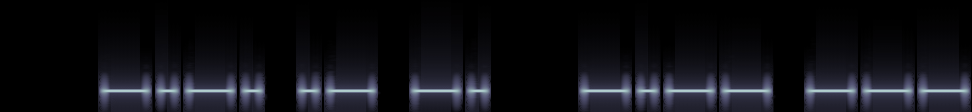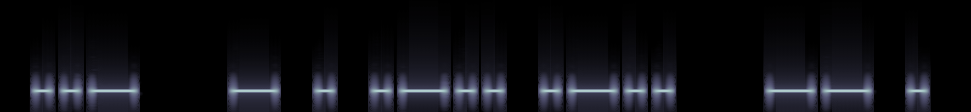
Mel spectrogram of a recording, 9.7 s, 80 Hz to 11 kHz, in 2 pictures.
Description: Morse code, heard as a keyed tone, about 17 wpm, 700 Hz. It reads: CAN YOU TELL ME
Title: Sentences from Top 1600 Words 17wpm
